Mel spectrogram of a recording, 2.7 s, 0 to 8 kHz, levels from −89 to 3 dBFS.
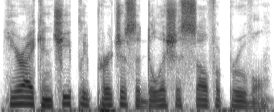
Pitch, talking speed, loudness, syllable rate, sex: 110 Hz, 195 wpm, -16 LUFS, 6.4 syllables/s, male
